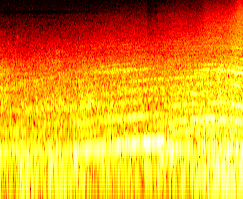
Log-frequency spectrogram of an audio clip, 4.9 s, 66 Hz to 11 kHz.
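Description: Peugeot RCZ race car in Gran Turismo 7 holds a steady engine drone with a rising pitch through the final turn of a one-make sprint race, continuous and moderately loud with no talk.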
